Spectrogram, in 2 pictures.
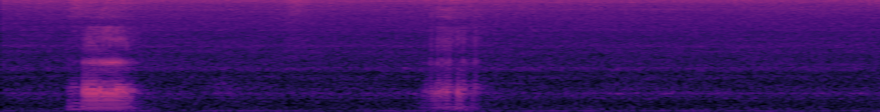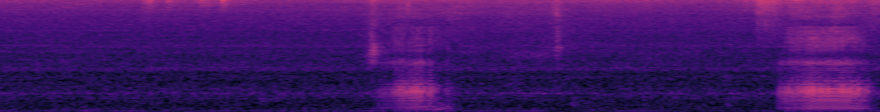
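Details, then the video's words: A pet dog snores loudly while asleep at bedtime inside a quiet room. Four harsh, rattling snores come at uneven intervals, a pair close together, then a long pause before two more. "코골이 강아지의 취침시간"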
